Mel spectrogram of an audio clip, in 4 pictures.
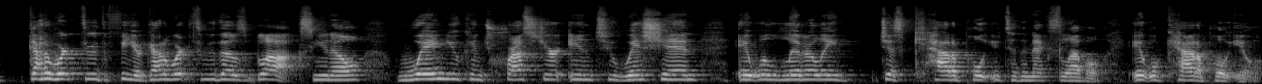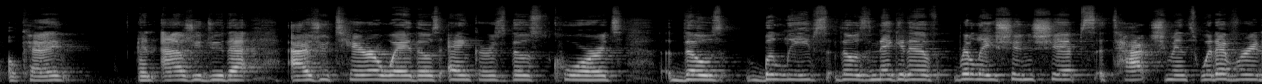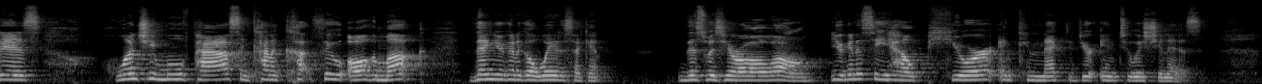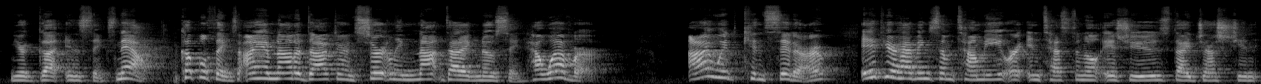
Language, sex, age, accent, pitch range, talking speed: English, female, 40-59, American, 195-230 Hz, 145 wpm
